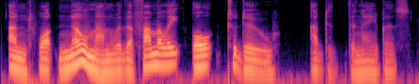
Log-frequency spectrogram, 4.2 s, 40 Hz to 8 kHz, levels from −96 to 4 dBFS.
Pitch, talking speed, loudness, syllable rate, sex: 100 Hz, 185 wpm, -19 LUFS, 4.9 syllables/s, male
